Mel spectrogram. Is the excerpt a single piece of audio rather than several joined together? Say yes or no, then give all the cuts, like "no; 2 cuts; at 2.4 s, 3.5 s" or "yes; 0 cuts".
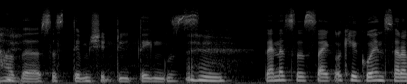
no; 1 cut; at 2.5 s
